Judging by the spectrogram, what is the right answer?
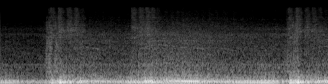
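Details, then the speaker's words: G-body car on second ECM attempt, after idling five minutes and smoking more, driven at full throttle: uneven, lumpy, stumbling low rumble, not firing on all cylinders; cause suspected, not confirmed. "it doesn't sound right that's Florida I got to the floor and definitely not hitting on all cylinders"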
